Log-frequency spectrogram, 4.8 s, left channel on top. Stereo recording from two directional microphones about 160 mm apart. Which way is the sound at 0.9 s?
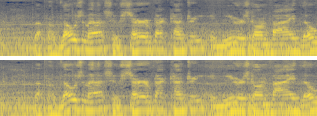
15° left (ahead or behind).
